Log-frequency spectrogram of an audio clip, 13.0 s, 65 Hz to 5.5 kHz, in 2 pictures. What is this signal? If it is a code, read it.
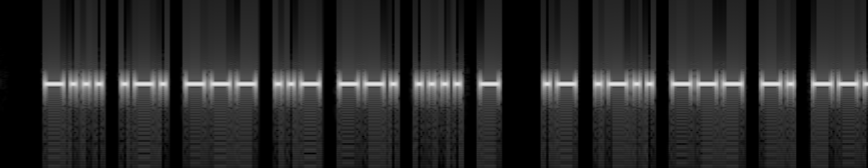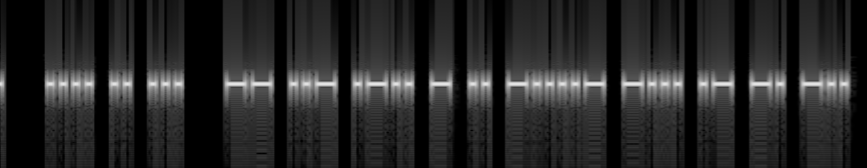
Morse code, heard as a keyed tone, about 25 wpm, 600 Hz. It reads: BROUGHT ALONG HIS MULTI-BAND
